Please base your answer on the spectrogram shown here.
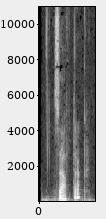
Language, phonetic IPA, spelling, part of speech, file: Russian, [ˈzaftrək], завтрак, noun, Ru-завтрак.ogg
- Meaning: breakfast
